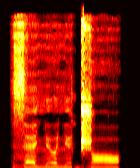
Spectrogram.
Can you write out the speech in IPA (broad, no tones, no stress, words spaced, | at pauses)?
zɛlʲɤlʲəd͡ʒɔ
